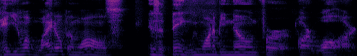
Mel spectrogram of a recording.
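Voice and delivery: ordinary delivery

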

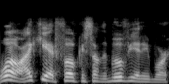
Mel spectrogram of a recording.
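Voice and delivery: ordinary talk, nothing marked

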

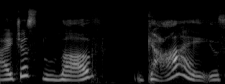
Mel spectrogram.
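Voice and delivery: put-on Australian accent in a woman's voice. Imitating what Moira said: imitating Moira in an Australian accent. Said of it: "That's perfect".

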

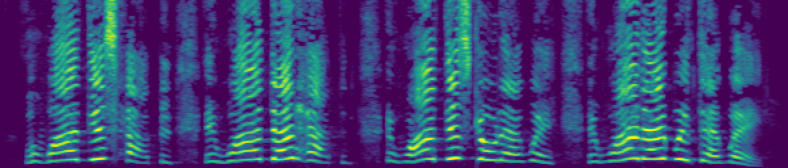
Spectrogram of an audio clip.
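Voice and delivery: very high put-on girly voice. Acting out someone's repeated questions during a talk, in a high girly voice. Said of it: "It's the best girl voice I got".

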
